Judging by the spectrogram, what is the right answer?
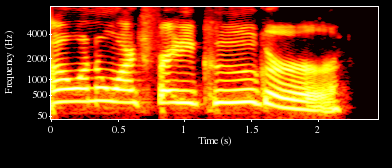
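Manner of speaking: put-on very high small-child voice. Retelling what a sister used to say as a young kid, in a little kid voice. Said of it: "in her little kid voice".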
